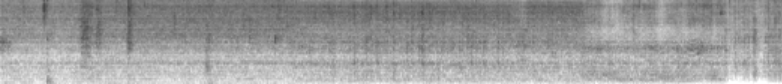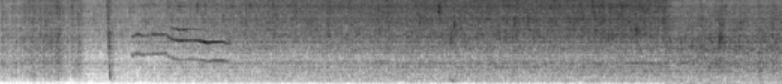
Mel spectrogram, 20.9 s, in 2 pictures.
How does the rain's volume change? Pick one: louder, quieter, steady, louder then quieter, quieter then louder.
louder.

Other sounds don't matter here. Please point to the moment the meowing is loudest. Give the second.
13 s.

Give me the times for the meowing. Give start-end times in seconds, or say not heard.
11.8-13.7.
